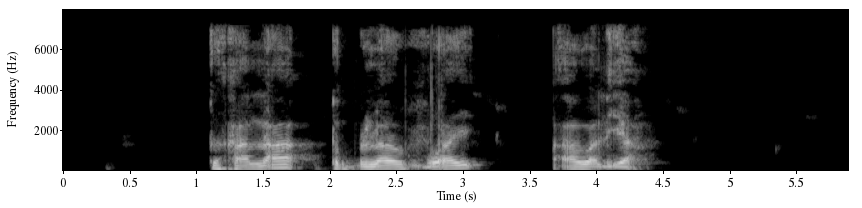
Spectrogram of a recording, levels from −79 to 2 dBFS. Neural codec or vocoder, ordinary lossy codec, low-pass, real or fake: codec, 16 kHz, 4 kbps, FreqCodec, larger model; MP3, 64 kbps; 7.2 kHz; fake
